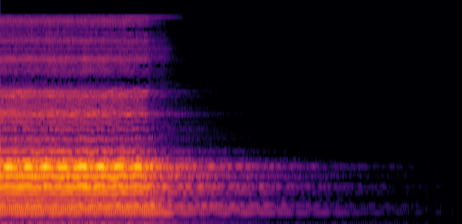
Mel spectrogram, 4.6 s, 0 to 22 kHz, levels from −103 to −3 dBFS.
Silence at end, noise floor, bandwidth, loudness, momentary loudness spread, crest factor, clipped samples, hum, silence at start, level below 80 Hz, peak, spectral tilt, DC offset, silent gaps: 2.7 s; under -90 dBFS; 16.5 kHz; -23 LUFS; 13 LU; 18 dB; under 0.1%; none; 0 s; -70 dBFS; -10 dBFS; -3 dB/octave; under 0.1%; none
